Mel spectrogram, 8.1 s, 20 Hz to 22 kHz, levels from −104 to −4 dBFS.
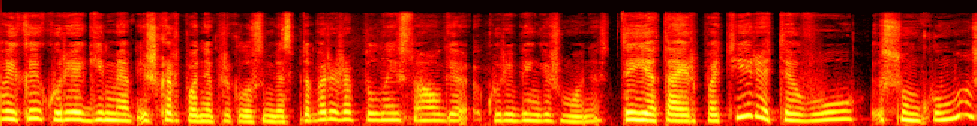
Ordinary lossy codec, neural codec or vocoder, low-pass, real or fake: AAC, 48 kbps; none; 14.4 kHz; real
